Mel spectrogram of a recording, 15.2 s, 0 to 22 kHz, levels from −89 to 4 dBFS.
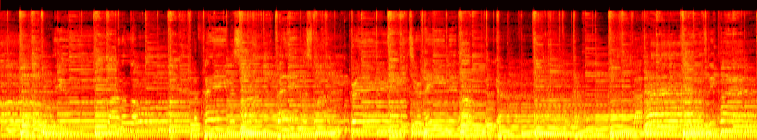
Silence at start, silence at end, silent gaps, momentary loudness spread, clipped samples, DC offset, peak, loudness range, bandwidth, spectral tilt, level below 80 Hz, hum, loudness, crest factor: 0 s; 0 s; none; 5 LU; under 0.1%; under 0.1%; 0 dBFS; 2 LU; 17 kHz; -6 dB/octave; -38 dBFS; none; -15 LUFS; 14 dB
